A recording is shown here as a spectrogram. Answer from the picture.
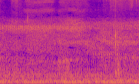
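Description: A motor running steadily with a low hum under faint background noise.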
